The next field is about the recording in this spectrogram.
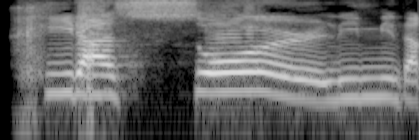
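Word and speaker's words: girasol: 친구라고 했으니까 오 맞아요 우리 왜 이렇게 진도가 좋도가 아니고이 수준순이 높지라솔이 아니고 아까 전에 헤였기 때문에 히라솔입니다. 같이 읽어 보실게요.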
